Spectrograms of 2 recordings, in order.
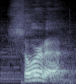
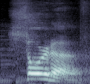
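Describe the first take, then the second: First: Of reduces to a and joins sort. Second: Of is said fully as its own word.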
